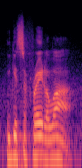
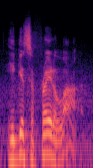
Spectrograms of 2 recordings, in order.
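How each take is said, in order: Both takes have the same delivery.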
